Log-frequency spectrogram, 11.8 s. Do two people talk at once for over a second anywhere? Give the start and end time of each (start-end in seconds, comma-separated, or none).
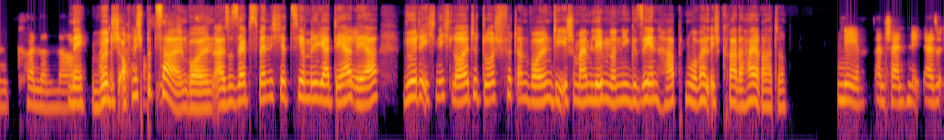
0.8-2.6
